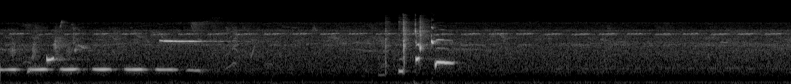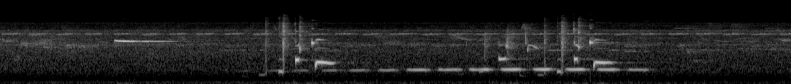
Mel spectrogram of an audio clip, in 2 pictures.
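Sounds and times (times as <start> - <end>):
cuckoo in forest: 0.0 - 2.4, 3.8 - 4.6, 10.5 - 14.5.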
